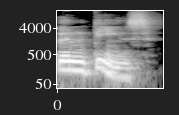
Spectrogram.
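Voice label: "spread", Romanian; gcompris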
